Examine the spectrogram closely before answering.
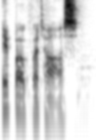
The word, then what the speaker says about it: Hippopotas: Like I'm going to call it Hopatas even though it's correct pronunciation is uh Hippopotas cuz Hippopotas is funner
